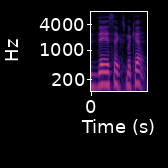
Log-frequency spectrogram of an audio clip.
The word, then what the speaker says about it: Deus Ex Machina: Yeah, exactly. Deus Ex Machina. Yeah. – That's the proper pronunciation.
